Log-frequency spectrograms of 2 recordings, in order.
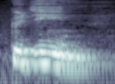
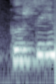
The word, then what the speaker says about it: cuisine: हम बोलते हैं CUISINE और इसका साउंड है क्विजीन। यस, आप इसको साउंड ऐसे दे सकते हैं, क्विजीन। ये मैं आपको प्रोनाउंसिएशन में हेल्प करने के लिए लिख रहा हूं यहां पे, क्विजीन, कुसीन नहीं, क्विजीन।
